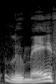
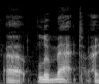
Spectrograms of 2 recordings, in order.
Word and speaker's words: Lumet: There's a lot of stage actors in the original film as well, the Sidney Lumet film. Lumet, I should say. I'm mispronouncing it.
